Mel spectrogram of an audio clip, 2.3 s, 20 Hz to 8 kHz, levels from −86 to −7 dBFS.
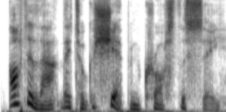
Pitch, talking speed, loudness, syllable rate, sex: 135 Hz, 265 wpm, -17 LUFS, 5.8 syllables/s, male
